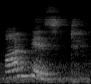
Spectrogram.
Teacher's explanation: Here in this word h is silent, okay. That's why we say honest, okay. That's why we use n here. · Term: h silent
